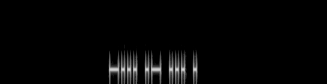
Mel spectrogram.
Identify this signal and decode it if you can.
Morse code, heard as a keyed tone, about 40 wpm, 700 Hz. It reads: BASE
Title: ED Suffix - Top 100 Words with Base Words 40wpm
